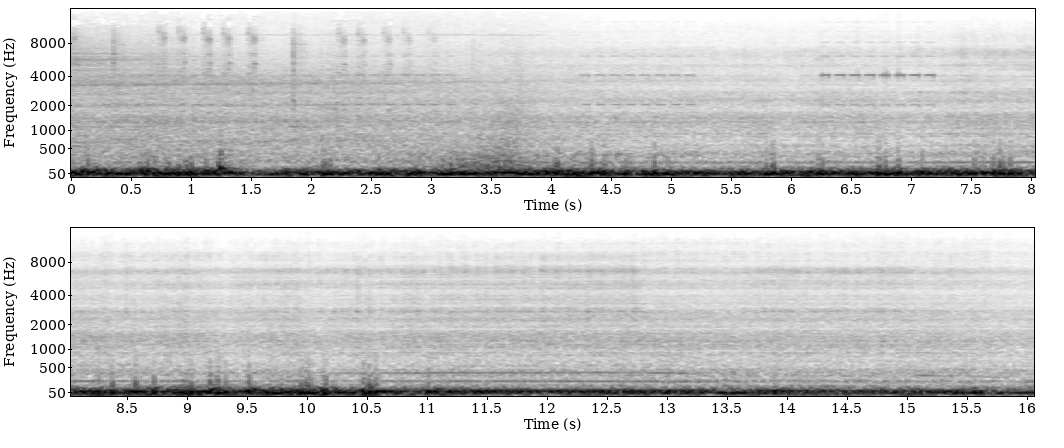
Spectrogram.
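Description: Loud, steady low rumble of wind and road noise on a camera travelling at speed with an electric motorcycle, with a faint steady whine over it.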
